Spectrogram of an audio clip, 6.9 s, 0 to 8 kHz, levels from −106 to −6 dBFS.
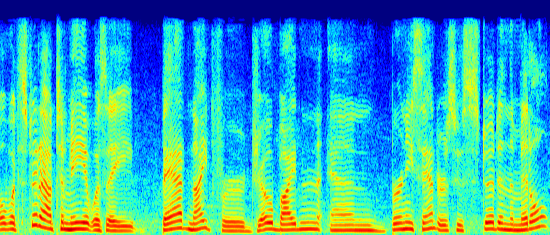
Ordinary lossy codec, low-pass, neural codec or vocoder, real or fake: AAC, 48 kbps; 7.2 kHz; none; real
